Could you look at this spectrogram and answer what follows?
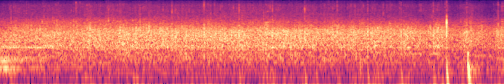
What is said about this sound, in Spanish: Dale un aplauso al Señor por eso, amado hermano.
